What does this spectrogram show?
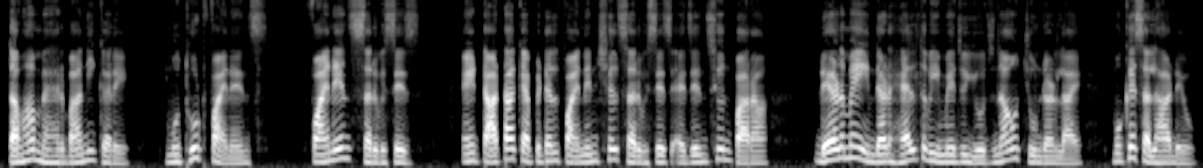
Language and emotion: Sindhi, neutral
